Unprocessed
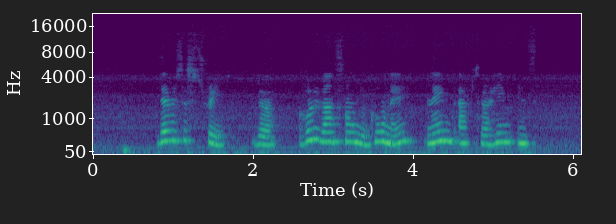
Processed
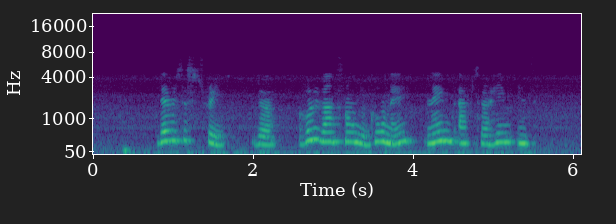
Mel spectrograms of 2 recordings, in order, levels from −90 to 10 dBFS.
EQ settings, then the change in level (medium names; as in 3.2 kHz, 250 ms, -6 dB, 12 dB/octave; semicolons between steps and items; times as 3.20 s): distance through air 200 m; peaking EQ 130 Hz -6 dB 0.65 oct; +2.5 dB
